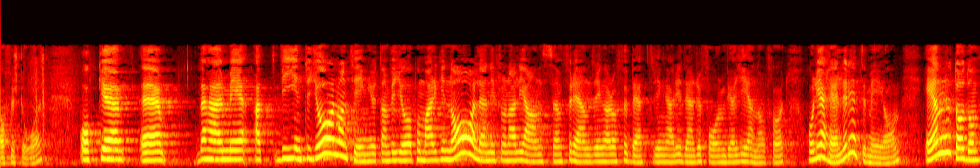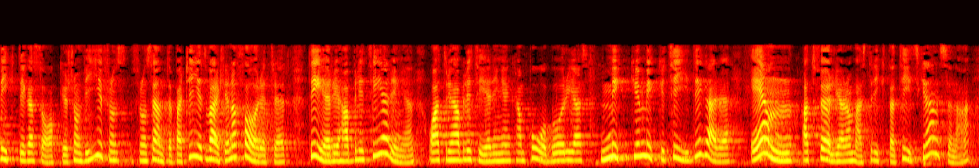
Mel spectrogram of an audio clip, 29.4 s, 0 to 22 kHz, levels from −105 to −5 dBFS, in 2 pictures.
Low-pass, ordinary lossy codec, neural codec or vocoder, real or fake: 7.2 kHz; MP3, 32 kbps; none; real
